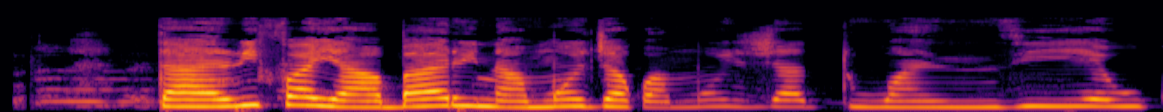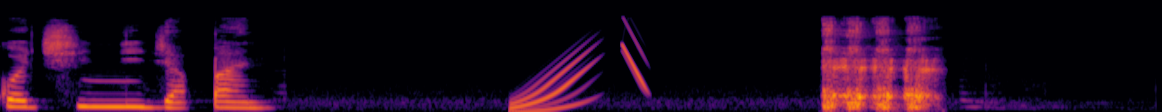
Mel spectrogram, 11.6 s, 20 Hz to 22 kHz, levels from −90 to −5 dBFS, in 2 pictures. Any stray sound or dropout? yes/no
yes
